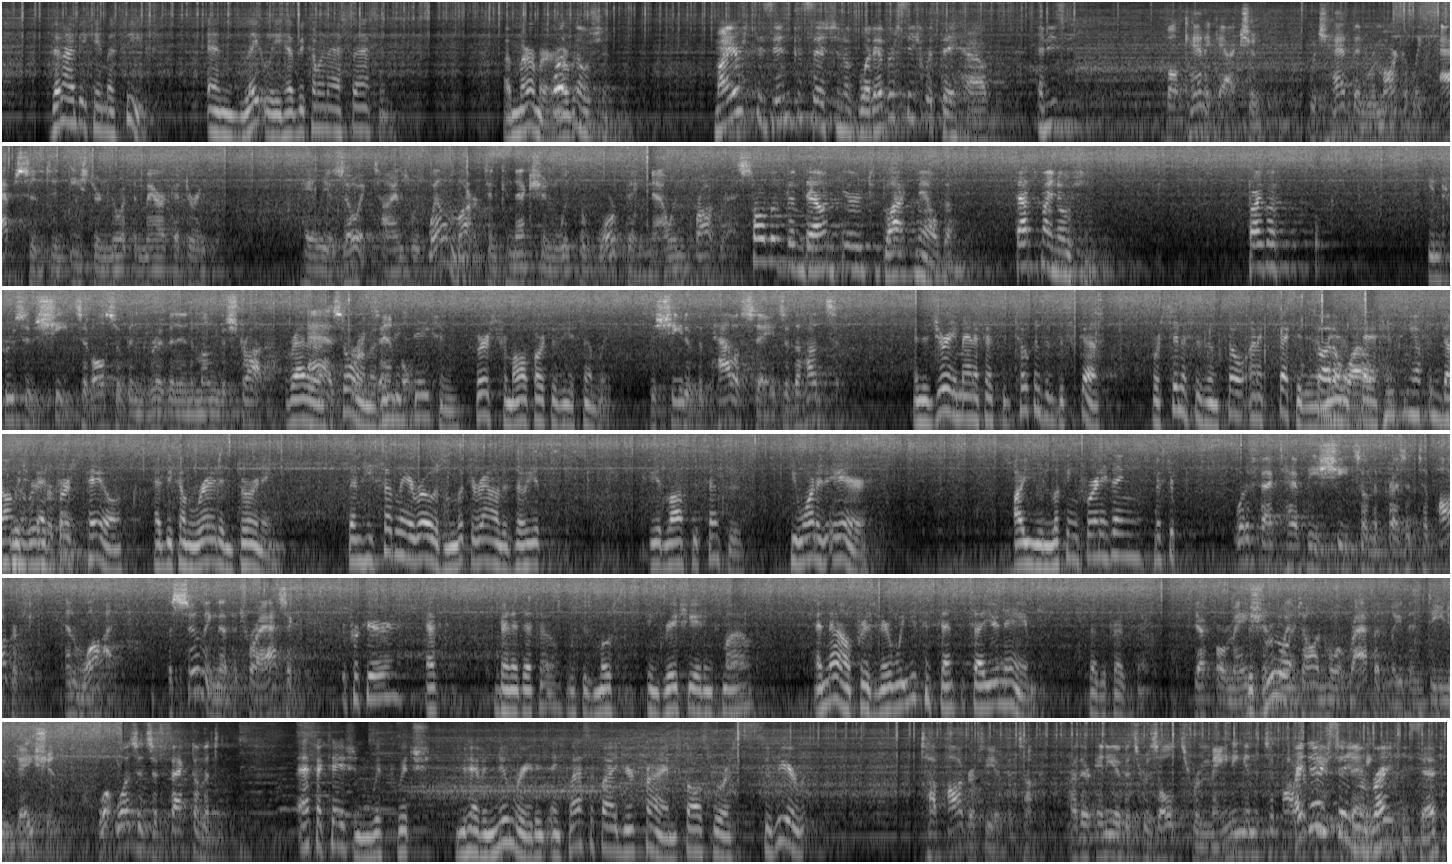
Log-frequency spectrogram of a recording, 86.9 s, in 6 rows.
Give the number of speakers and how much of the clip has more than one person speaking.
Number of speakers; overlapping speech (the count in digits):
3, about 7%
